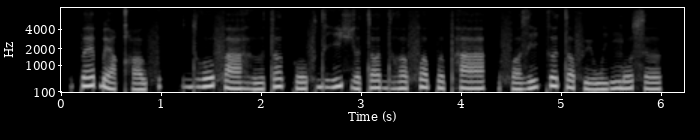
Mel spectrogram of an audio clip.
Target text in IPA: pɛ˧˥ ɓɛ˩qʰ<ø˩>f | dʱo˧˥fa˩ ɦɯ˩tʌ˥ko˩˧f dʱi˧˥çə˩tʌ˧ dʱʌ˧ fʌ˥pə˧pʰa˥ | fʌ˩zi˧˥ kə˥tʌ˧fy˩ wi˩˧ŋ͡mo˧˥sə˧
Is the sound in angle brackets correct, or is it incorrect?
incorrect: u˩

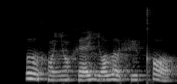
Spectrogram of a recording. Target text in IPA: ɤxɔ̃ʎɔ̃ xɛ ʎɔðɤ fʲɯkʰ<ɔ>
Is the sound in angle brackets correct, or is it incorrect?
correct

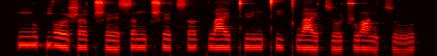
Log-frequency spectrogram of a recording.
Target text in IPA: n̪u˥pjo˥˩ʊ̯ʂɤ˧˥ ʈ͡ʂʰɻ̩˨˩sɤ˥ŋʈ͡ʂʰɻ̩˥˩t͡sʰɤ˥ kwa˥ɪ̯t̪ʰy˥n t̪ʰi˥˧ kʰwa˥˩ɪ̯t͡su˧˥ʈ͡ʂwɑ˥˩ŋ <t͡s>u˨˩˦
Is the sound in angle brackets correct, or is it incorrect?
correct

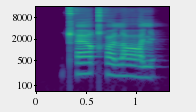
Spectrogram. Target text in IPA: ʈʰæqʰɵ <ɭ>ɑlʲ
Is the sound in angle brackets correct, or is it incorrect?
incorrect: l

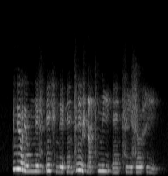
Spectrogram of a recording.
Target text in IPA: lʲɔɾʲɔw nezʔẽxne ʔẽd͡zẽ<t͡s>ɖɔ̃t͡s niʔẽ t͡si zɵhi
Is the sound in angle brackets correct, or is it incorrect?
incorrect: z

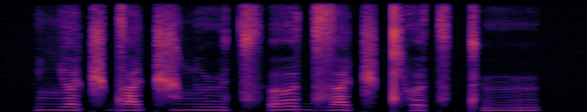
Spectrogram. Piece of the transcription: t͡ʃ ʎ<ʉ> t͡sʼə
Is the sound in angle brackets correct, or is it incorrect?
correct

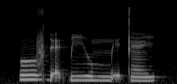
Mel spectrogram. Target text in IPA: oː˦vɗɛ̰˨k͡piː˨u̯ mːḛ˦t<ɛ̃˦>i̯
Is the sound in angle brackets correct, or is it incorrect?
correct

